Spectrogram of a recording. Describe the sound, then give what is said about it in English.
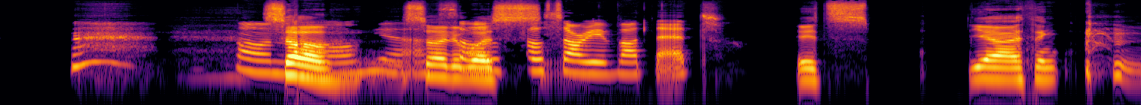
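Several harsh coughs burst out between strained, breathy vocal sounds, followed by a short spoken apology from the same voice. “I have to cough now again.”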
